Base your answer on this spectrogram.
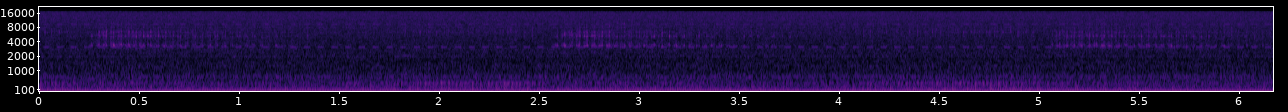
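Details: Cat purring indoors, picked up by a webcam microphone; soft continuous low rumble pulsing with each breath roughly every two to three seconds, under a steady background hum and hiss.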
